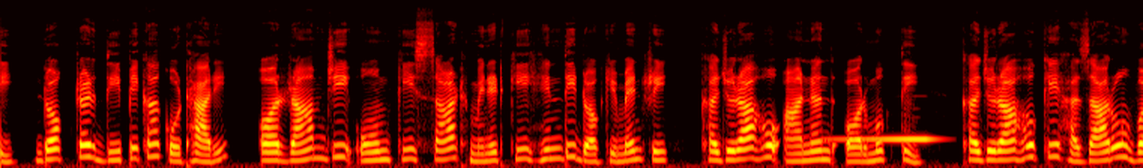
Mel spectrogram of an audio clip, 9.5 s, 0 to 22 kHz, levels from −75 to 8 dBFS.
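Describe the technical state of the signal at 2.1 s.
At 2.1 s the speech signal is intact, with no technical fault present at that moment.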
